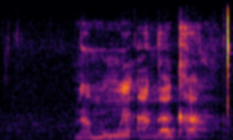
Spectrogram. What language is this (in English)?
Venda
